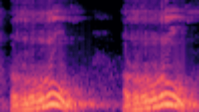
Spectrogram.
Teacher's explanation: ra baris di hadapan, ru, getarkan lidah kemudian muncung.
